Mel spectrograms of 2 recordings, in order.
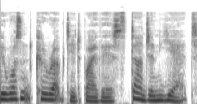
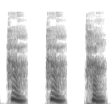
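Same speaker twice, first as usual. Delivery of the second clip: smug hearty laugh; 2 semitones lower, 3 dB quieter than usual. Acted. Narrator gloats over his muscles.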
